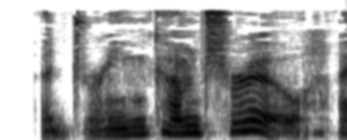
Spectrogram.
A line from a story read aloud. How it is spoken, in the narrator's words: I grumble, because really, if it took losing a leg to get him to notice me, I'd rather be ignored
